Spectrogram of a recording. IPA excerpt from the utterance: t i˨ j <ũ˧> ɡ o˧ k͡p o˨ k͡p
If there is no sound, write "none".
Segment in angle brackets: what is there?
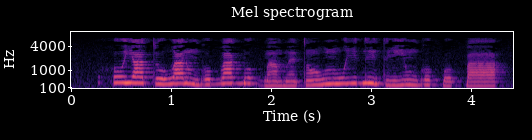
ũ˧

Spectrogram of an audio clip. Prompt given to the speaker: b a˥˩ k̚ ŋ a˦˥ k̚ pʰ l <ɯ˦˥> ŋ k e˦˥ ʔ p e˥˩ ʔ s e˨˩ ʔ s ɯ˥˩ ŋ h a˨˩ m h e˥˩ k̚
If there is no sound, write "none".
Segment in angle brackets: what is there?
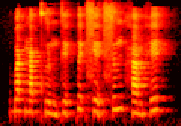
ɯ˩˦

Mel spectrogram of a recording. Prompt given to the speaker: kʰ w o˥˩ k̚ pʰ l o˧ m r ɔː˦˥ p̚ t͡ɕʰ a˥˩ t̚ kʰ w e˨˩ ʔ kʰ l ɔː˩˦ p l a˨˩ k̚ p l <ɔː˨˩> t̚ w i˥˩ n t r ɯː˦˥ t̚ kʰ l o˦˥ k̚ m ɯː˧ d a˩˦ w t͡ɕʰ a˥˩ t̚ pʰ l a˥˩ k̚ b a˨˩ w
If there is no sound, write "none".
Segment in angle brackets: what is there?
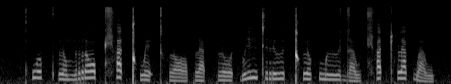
oː˨˩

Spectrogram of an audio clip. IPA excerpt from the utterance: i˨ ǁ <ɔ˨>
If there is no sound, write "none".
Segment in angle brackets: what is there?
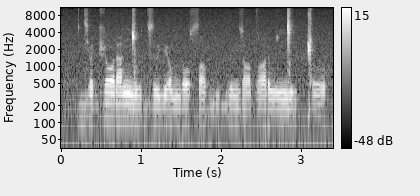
o˨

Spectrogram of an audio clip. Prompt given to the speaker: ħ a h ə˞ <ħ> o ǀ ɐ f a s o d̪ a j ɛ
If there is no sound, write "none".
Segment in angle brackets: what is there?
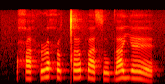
ħ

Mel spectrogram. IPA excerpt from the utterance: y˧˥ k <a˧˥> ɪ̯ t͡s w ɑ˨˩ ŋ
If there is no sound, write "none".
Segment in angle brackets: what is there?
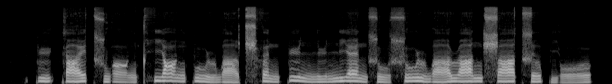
a˧˥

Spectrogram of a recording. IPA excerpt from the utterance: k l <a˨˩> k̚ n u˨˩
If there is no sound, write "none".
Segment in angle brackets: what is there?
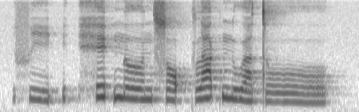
a˥˩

